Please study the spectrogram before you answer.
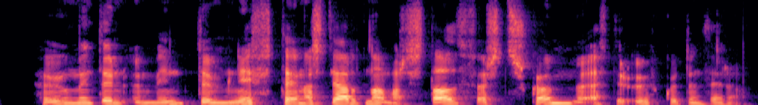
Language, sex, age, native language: Icelandic, male, 40-49, Icelandic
